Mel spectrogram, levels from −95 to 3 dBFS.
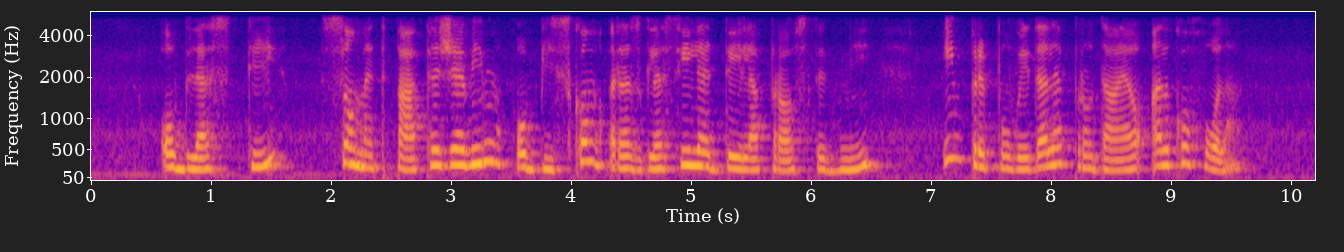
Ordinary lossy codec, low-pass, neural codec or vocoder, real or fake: none; 5.4 kHz; codec, 16 kHz, 8 kbps, FunCodec, trained on Chinese and English, 25 frames a second; fake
